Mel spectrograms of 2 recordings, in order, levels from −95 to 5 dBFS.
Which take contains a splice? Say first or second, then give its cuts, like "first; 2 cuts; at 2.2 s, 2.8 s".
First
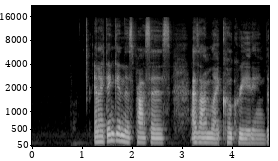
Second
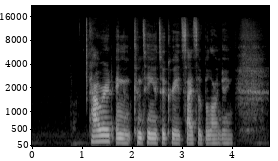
second; 1 cut; at 1.2 s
